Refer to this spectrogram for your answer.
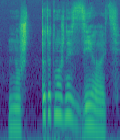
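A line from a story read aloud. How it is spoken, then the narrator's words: Soft sigh. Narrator (Russian): Дита тихонько вздохнула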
